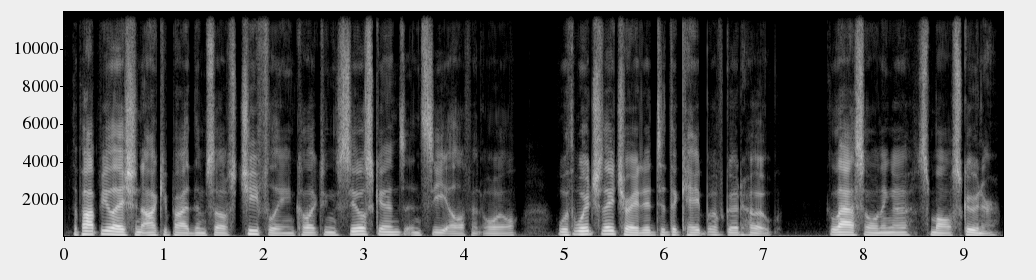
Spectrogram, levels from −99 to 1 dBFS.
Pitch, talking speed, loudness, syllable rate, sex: 130 Hz, 170 wpm, -21 LUFS, 5.2 syllables/s, male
